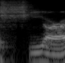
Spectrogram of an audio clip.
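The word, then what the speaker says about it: Shi'ar: But he's Shiar. Why think can I not it's pronounce this today? I think it's Shiar, right? Shiar. Thank you. It is Shiar. I don't know why I couldn't pronounce it today.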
